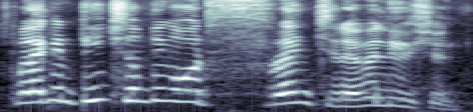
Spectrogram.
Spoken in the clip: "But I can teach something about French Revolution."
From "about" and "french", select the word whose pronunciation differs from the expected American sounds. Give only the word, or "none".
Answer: none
